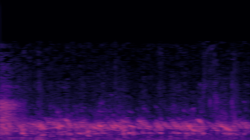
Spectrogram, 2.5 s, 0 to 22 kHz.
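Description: Flock of broiler chickens about 31 days old on a farm at night, a dense continuous murmur of overlapping clucks and chirps from many birds close by, steady throughout with no talk.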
